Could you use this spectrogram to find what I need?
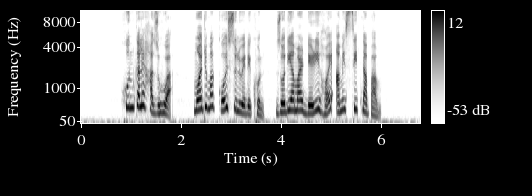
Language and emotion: Assamese, angry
